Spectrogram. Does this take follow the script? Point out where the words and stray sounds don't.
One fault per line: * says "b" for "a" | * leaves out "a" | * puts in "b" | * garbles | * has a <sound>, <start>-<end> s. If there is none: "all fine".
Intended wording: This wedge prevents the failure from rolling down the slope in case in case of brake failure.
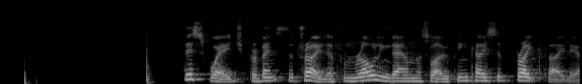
* has a thud, 1.5-1.6 s
* says "trailer" for "failure"
* leaves out "in case"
